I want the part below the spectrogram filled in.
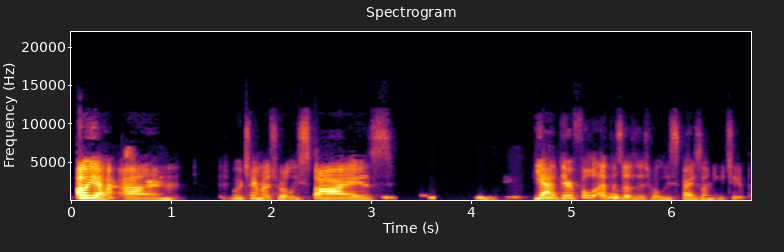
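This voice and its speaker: A woman's voice: sits high, fairly even intonation, moderate pace, gravelly, pushed and bright, low-quality recording. A woman in her twenties chatting casually on a live stream, gushing and bubbly, full of fillers like "like" and "um", on a phone mic. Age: 20s.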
